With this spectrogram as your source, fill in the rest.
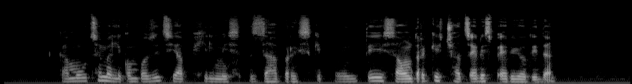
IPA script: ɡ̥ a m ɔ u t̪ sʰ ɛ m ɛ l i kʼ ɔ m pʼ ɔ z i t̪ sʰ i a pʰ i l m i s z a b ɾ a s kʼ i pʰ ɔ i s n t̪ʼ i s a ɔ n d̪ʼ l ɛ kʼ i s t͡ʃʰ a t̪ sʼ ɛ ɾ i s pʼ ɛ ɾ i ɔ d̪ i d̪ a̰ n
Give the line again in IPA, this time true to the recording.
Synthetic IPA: ɡ̥ a m ɔ u t̪ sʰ ɛ m ɛ l i kʼ ɔ m pʼ ɔ z i t̪ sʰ i a pʰ i l m i s z a b ɾ i s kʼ i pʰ ɔ i n t̪ʼ i s a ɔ n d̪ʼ ɾ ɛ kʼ i s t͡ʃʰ a t̪ sʼ ɛ ɾ i s pʼ ɛ ɾ i ɔ d̪ i d̪ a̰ n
